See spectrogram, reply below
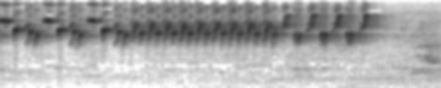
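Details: Sparkling, fast goldfinch phrase from Šuto Orizari: high repeated chirps that run into a buzzy, jingling trill and stop abruptly, leaving near silence.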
